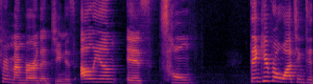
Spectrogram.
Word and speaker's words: 葱: The word of the day today is very simple, 葱, which means genus alliums. All type of genus alliums pronounced in some type of 葱.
